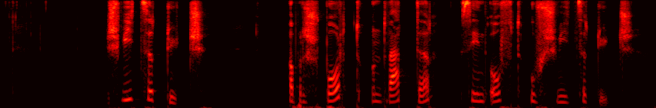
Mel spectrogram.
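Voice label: "Schwiizerduetsch", Swiss German; Wortschatz Kapitel 0; Hauptwortschatz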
